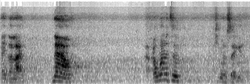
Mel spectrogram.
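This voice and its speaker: A man with a high pitch speaks in a raised, projected voice at a moderate pace, animated in tone and lively in intonation. Audible room echo and noticeable background noise surround him. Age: 50s. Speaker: acupuncturist. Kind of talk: live stream demonstration. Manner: casual, animated.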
